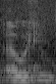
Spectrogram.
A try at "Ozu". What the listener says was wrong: no S on the end. Not Ozu.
